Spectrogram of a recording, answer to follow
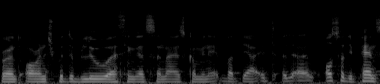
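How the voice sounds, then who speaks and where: A man with a German accent speaks at a fairly quick pace in a monotone, flat intonation. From Germany. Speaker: designer. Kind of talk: casual interview.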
